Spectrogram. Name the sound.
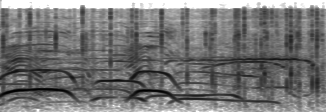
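crowd applauding the president at rally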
